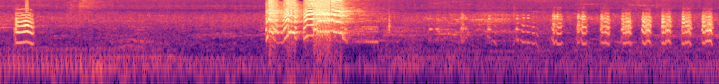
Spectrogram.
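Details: Green junglefowl pair, male and female, in a lure recording: one short note, a quiet gap, a loud harsh burst of calls, then a faster string of short cackling notes building at the end.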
